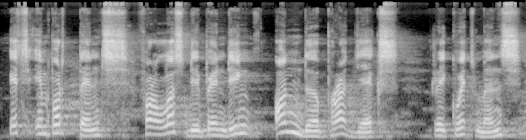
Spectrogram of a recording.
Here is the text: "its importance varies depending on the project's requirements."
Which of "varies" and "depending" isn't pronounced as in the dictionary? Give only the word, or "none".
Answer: varies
